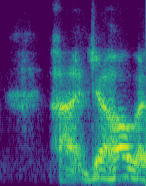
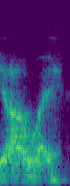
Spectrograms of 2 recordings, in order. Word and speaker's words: Yahweh: Jehovah is probably not the correct pronunciation. It's probably Yahweh.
